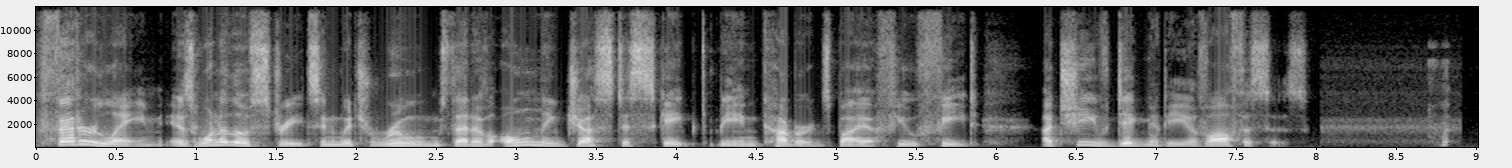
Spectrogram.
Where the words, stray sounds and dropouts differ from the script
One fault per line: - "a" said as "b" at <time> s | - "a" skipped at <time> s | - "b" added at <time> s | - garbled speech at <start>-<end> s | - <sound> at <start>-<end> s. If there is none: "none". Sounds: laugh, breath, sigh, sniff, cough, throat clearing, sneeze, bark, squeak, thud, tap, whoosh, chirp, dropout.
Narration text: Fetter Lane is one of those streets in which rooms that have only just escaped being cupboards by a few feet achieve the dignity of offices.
- "the" skipped at 6.7 s
- cough at 8.7-8.9 s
